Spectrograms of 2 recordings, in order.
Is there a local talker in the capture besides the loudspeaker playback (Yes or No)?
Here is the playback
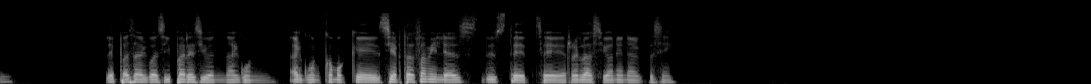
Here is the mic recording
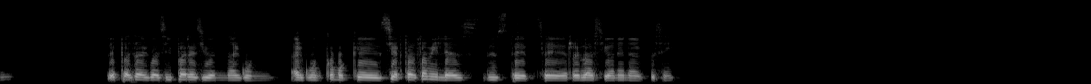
No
